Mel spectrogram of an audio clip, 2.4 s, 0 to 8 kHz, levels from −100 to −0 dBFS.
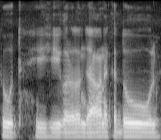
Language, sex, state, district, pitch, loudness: Chakma, male, Tripura, Dhalai, 90 Hz, -15 LUFS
